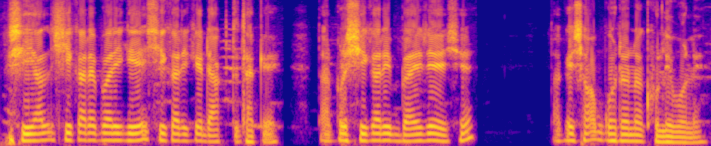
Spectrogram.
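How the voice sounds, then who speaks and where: A man's voice: mid-range voice, steady tone, normal speed, gravelly, fairly bright tone. A man narrating a scripted children's animal story as the storyteller.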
